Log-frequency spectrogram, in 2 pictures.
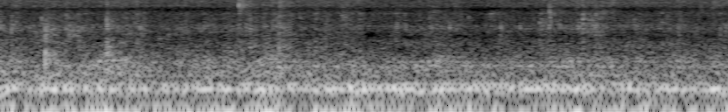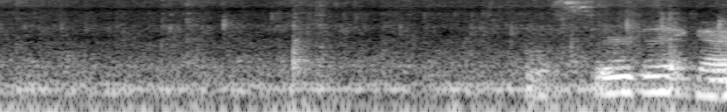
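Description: Eggs fry in a hot pan for spicy ramen and Spam soup, a steady close sizzle and crackle that swells louder near the end, with brief talking mixed in.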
